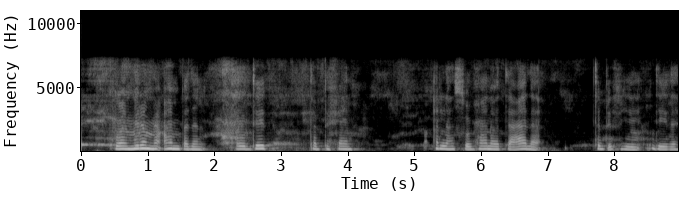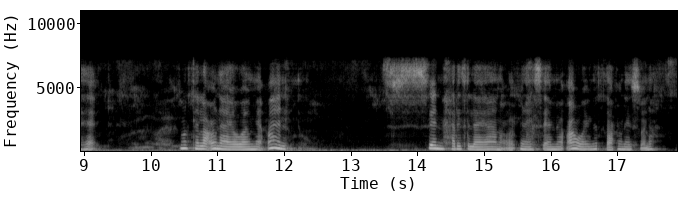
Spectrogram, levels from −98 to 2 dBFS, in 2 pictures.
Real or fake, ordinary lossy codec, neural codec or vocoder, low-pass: fake; none; codec, 16 kHz, 4 kbps, FunCodec, trained on LibriTTS, 50 frames a second; 7.2 kHz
